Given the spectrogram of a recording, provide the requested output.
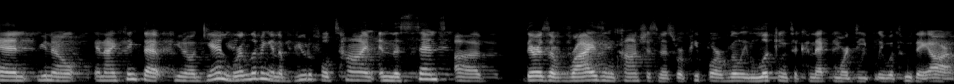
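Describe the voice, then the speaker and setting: With an American accent and lively intonation, a woman talks at a fairly quick pace in a normal speaking voice of medium pitch. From Newark, New Jersey. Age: middle-aged. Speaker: entrepreneur. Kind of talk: casual chat.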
